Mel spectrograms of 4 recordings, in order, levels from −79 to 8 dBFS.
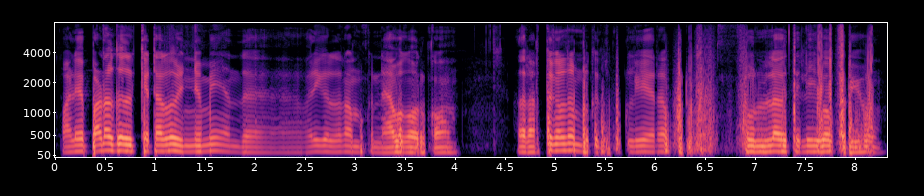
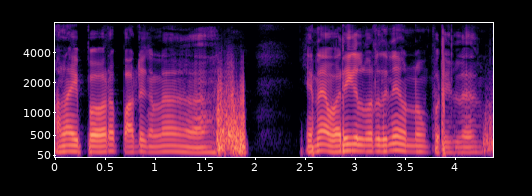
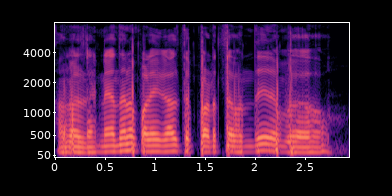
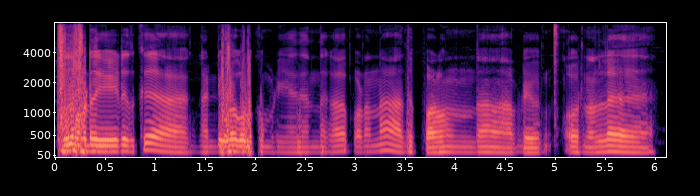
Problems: background sounds at intervals, background conversations at intervals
